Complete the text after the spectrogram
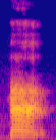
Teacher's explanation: یہ چھوٹی ہا ہے، اس کی آواز صرف نارمل ہا، سینے سے اس کی آواز نکلیں گی، چیسٹ سے ہا۔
